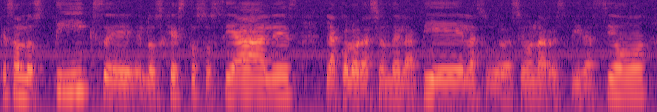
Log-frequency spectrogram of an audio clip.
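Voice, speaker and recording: Audible room echo and noticeable background noise surround a woman who speaks at a fairly slow pace. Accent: Mexican. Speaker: public speaking instructor. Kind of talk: lecture.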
